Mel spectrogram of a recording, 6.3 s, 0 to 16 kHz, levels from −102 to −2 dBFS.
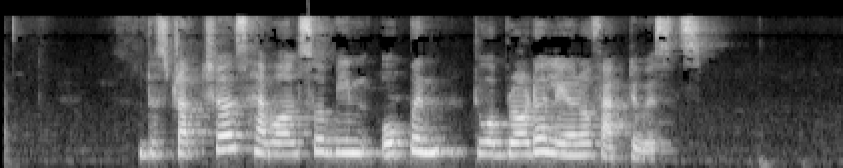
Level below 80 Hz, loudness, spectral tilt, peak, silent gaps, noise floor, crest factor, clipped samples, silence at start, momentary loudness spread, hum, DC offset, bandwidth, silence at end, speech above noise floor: -64 dBFS; -16 LUFS; -2 dB/octave; 0 dBFS; none; -65 dBFS; 18 dB; under 0.1%; 1.05 s; 8 LU; none; under 0.1%; 11.5 kHz; 1.05 s; 48 dB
